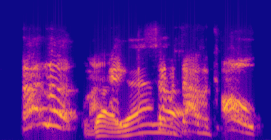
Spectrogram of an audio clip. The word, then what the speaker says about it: Guyana: I didn't say it right. Did you hear what I said? Did you hear what I said? No. I said Guyana. You said Guyana. Yeah. Guyana. I'm cold. Woo. No, Guyana. Guyana. Yeah. Then I said it wrong, but you know I was going.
